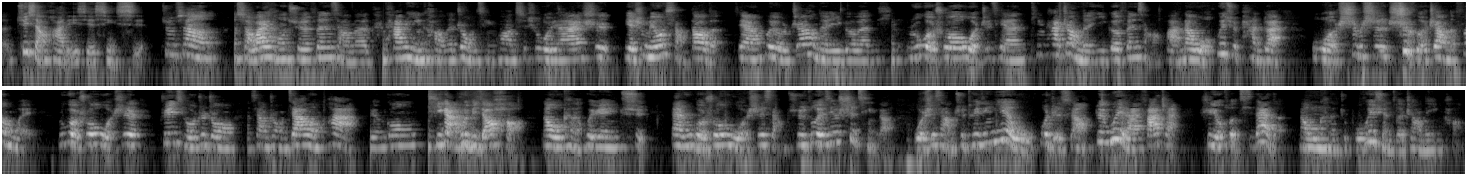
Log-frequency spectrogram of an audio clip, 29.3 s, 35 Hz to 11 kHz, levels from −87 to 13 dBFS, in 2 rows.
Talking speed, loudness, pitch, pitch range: 340 characters per minute, -23 LUFS, 235 Hz, 210-270 Hz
